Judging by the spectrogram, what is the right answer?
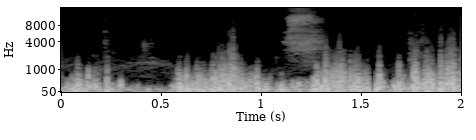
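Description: Wind buffeting the phone's microphone: a heavy, uneven rumble that eases for a moment near the start, with a short hiss about a second in.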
